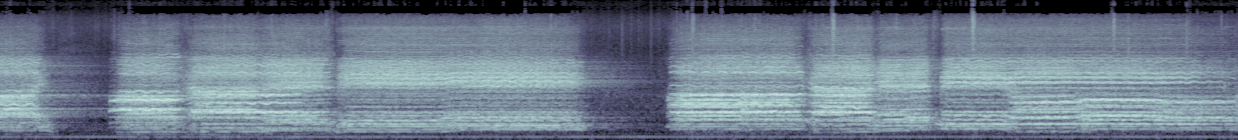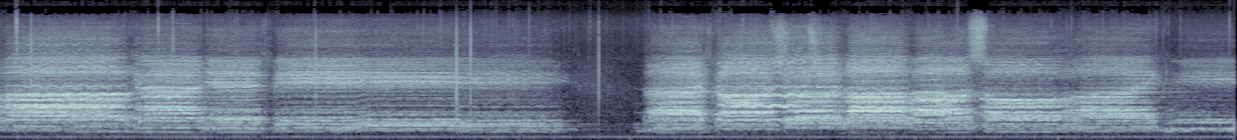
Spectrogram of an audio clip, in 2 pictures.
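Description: Men's choir singing in harmony, phrase by phrase, with short breaks between phrases about a second in, near eight seconds and near twenty-three seconds.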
